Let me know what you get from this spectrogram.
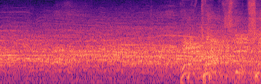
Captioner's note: audience cheers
